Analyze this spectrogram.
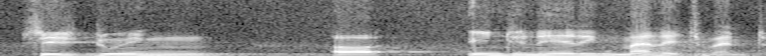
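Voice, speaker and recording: A speaker with an Indian accent swings very widely in pitch. Audible room echo and noticeable background noise surround the voice. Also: man. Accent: Indian English, Telugu. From India, Telugu-speaking region. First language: Telugu. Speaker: spiritual lecturer. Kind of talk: lecture. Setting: hall with live audience.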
